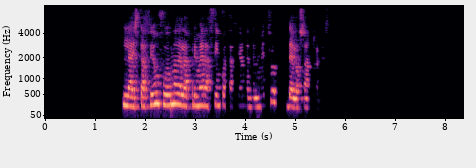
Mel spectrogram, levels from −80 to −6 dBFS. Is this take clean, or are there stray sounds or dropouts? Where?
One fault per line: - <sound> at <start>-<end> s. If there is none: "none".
none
